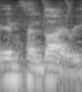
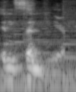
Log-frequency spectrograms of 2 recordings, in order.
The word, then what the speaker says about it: incendiary: So yes, but yeah, you you had an interesting way of pronouncing it because So you think infend diary?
